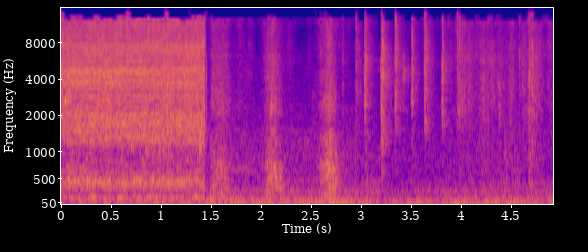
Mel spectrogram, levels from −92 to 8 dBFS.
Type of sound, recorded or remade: recorded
